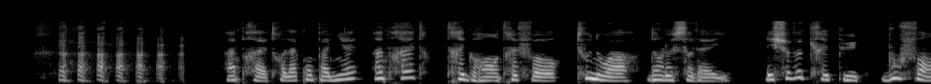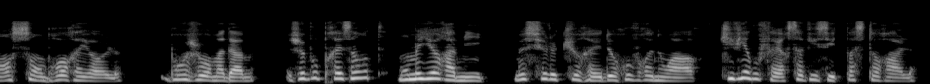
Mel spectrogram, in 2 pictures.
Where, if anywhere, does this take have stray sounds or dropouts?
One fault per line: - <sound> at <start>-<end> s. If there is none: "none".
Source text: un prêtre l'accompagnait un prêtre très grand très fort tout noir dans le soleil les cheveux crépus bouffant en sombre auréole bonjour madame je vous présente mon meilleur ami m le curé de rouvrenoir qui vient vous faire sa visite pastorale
- laugh at 0.3-1.9 s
